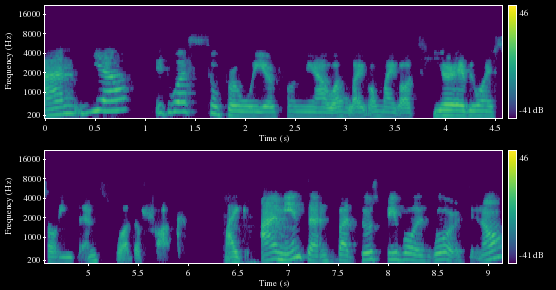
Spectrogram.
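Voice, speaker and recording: A woman with a Spanish accent and a medium pitch talks at a moderate pace with very wide pitch swings. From Spain (Catalonia). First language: Spanish/Catalan. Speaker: social media creator. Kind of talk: casual interview. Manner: animated, feisty; laughs often.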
